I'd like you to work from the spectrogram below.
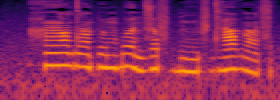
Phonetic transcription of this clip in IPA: hɐ̃ː˦dˤẽ˧pɵ˧mbʌ˦˨ nzʌ˦fɓĩː˨f dʱa˦ðˤã˨s

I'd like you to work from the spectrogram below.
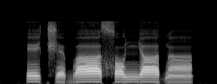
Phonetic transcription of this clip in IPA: e˦t͡ʃɛ˨baː˦ sɔ˦ɲaː˦ ɗã˧

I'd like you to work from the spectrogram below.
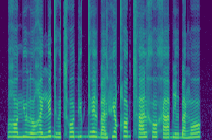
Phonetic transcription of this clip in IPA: ʁɔ˦˨mʲu˦˨lo˩˧ʁe˦˨ ŋɛ˥dʱɯ˩t͡sʰɔ˧˥ bʲo˧˥ɡ dʱɛ˦˨lɓa˩lfʲu˦˨qʰɔ˥ɡ t͡sʰa˧˥lxɔ˧˥ xa˩˧ ɓi˩lɓa˩ŋɔ˧˥

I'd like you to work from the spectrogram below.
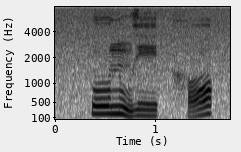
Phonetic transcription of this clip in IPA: k͡poː˦nũ˦˨ɣe˧ | hɔ˨˦

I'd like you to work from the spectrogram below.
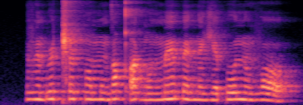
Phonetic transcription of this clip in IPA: vɛ̃bə˞ǁə˞ kɔ̃mõɡoqʼə˞ ɡ͡bɔ̃ŋ͡mɛ̃pɛ nɛ̃ʒɛponõ vɔ

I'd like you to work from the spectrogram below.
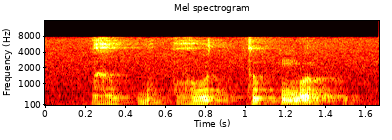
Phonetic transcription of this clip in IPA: ɣəkʷɡʷœkʷɣutːukʷ ŋʷəkʷ

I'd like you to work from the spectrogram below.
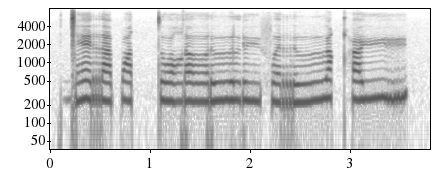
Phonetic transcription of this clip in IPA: ɡ͡ǀɛrapɑ tːoʁɾɤː ɾɯːlɾyːf ərɯː qʰyː

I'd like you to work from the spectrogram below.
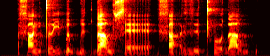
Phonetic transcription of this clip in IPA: xa˨˩ŋt̪ə˨˦jɓə̰˧˨wɓɨ˦˥k̚ ɗa˨˩wsɛ˧˩˨ | xa̰ː˧˨ɣɨ˨˦t̪ʰo˨˦ ɗa̰˧˨wʔ

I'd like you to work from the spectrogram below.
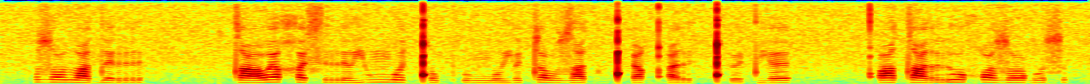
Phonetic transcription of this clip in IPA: zˤuðˤədɛr | tˤewɛ χɛsrɘjə ŋʷɛǃo pʼuŋʷɘjøt owzˤetǃʼe qʼerǃʼøtjɛ | qʼotˤ or u χuzˤuɡos

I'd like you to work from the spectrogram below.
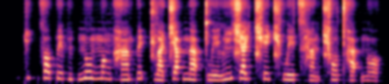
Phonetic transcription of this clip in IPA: ki˦k̚sɔ˦pe˧pĩ˨p̚ n̪o˥˧ n̪ɔ˥˧ŋhã˧ pe˦ʔt͡ɕwa˨˩t͡ɕa˦ʔ n̪a˨ʔ t̪we˨˩lĩ˦ɕa˦j t͡ɕʰe˥˧t͡ɕʰwe˧t͡sʰã˨˩n t͡ɕʰɔ˧t̪ʰa˨ʔn̪ɔ˨˩

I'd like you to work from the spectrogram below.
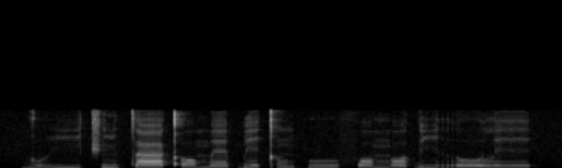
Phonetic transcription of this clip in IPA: ɡu˨ɣiː˦t͡ʃĩ˦ taː˦kʼɔ˨mɛ˨ ɓe˦kʼũ˨k͡puː˦ fɔ˦ŋɔ˦ ɗi˦roː˦lɪ˦

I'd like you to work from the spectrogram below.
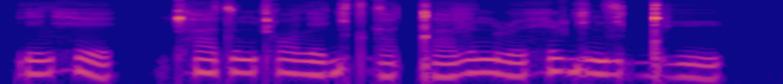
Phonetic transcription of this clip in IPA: ɾilhe | ʈʰatuŋʈʰɔ leɡit ɡa ǃavøŋ ɭøheɭɡinzʲə ɡ͡ǃy

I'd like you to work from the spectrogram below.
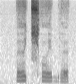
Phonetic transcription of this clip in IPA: ət͡ɕʰoe̯bə

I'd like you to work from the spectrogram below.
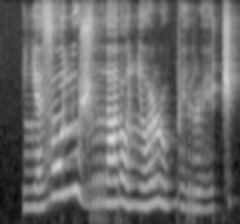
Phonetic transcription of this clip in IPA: ʎɛ˩˧zɔ˦˥ʎu˧˩ʒ ra˦˥ɾɔ˩˧ʎɤ˨˥ ɭu˨˥be̤˧˩rɭe̤˨˥t͡ʃ

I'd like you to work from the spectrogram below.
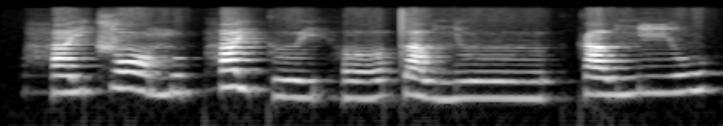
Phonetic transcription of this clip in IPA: ha˧˥jt͡ɕɔː˥˨ mu˧p̚ha˥˨j kɯː˩jhɤː˩˧ t̪a˧˩wɲɯː˩ | ka˧wɲiː˧˥w

